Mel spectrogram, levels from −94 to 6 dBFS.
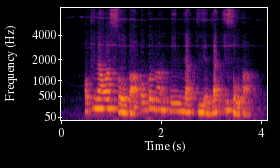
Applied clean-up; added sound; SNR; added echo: neural separator model SepFormer DNS4.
